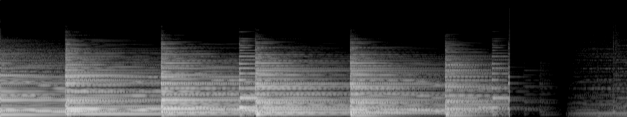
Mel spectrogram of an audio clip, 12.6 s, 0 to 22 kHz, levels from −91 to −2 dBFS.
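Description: From 10.18 s, sound abruptly sinks to a faint residue about 25 dB down through the end, an audio dropout, likely from signal lost upstream.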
